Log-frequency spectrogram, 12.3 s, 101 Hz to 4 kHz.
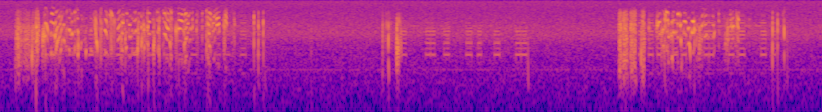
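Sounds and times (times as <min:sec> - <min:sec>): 
Czech military diplomatic vocoder voice scrambler: 0:00.3 - 0:04.0, 0:05.8 - 0:08.0, 0:09.3 - 0:11.8.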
